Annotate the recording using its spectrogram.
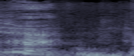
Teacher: स्वर यंत्रीय, कंठ के भीतर से, जैसे कि है को बोलते हैं सारा भार कंठ पर ही पड़ता है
